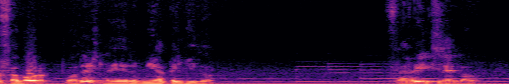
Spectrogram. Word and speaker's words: Ferrís: Ferris. Léelo. Es que lleva acento en la I.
